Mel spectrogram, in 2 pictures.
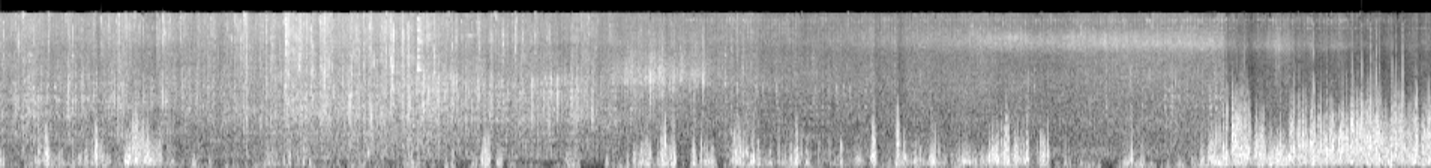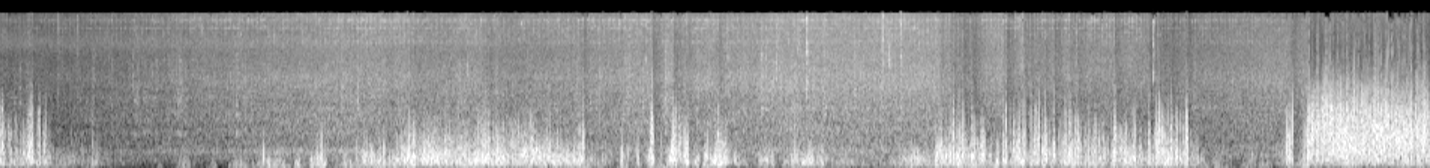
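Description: Bicycle tyres rumble and rattle over a rough path and wooden boards.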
